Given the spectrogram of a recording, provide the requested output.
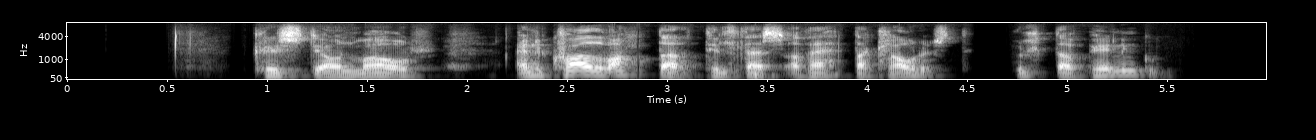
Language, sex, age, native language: Icelandic, male, 30-39, Icelandic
